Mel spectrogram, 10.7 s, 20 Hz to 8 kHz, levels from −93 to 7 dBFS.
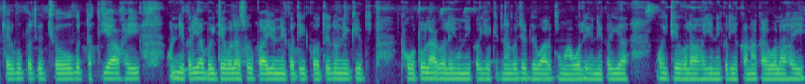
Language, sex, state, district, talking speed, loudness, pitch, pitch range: Bajjika, male, Bihar, Vaishali, 100 wpm, -22 LUFS, 150 Hz, 145-150 Hz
